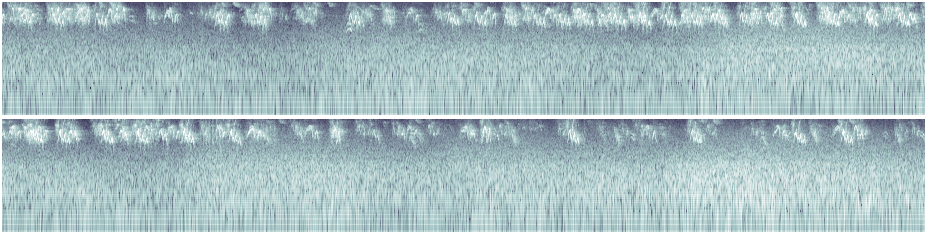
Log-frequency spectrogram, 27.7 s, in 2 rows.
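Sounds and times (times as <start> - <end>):
birds twittering in a seaside garden: 0.0 - 27.6.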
